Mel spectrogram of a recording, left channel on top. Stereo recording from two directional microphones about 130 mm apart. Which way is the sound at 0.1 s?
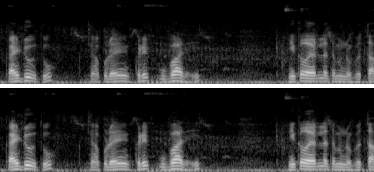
50° right (ahead or behind).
